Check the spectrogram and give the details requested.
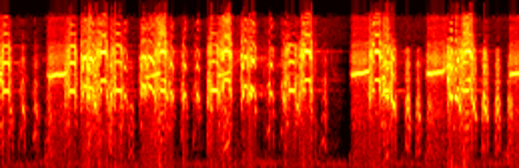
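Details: Grey francolin (teetar) calling in loud, harsh, squawking bursts with whistled overtones, delivered in rapid clusters with a brief pause near the middle; no other clear sounds.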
